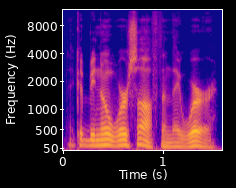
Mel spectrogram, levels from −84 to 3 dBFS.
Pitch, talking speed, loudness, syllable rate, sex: 110 Hz, 340 wpm, -17 LUFS, 7.6 syllables/s, male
